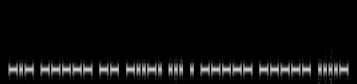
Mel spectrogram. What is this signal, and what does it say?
Morse code, heard as a keyed tone, about 43 wpm, 690 Hz. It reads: K0M/SE004
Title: SOTA QSO Practice 45wpm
